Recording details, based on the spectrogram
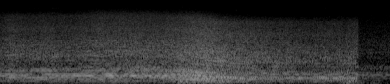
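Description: Race car engines from a NASCAR-style sim racing league game rev steadily and loud, with one engine note rising then easing as cars jostle for position; it cuts off sharply near the end.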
